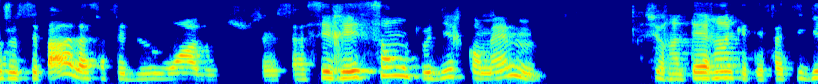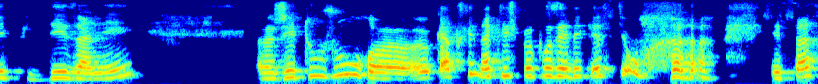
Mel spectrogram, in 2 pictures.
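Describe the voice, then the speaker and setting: A woman from Switzerland with a Swiss French accent, giving an enthusiastic, halting testimonial full of fillers and restarts. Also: fairly high pitch, warm tone, highs cut off. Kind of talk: casual testimonial interview.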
